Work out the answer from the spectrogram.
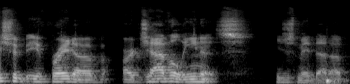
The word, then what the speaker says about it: javelina: We speak English. It's Javelina. The same way it's jalapeno. Alright? If we speak Spanish, I'll say ha, okay? The same way if we speak French, well, I'll just not pronounce the H.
